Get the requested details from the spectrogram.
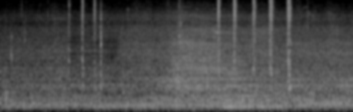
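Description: A baby monkey squeaks sharply several times.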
